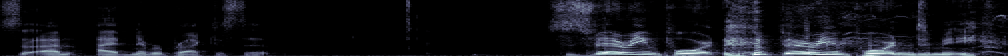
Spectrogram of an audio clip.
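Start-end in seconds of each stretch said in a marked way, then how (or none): 2.7-4.9 booming, full-volume, big loud proclamation. Retelling a quote, doing a Trump impersonation. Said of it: "this is my Trump impersonation".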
